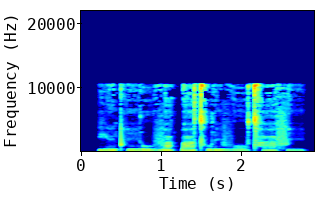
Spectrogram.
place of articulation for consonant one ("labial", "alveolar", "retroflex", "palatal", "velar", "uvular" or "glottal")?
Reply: palatal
